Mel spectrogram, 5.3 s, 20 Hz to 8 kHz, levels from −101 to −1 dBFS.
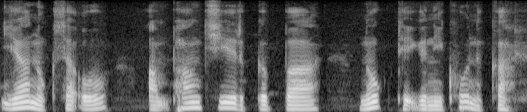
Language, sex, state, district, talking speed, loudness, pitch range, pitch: Garo, male, Meghalaya, South Garo Hills, 80 wpm, -19 LUFS, 110-145 Hz, 120 Hz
